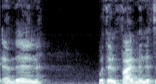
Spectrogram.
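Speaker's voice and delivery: ordinary talk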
